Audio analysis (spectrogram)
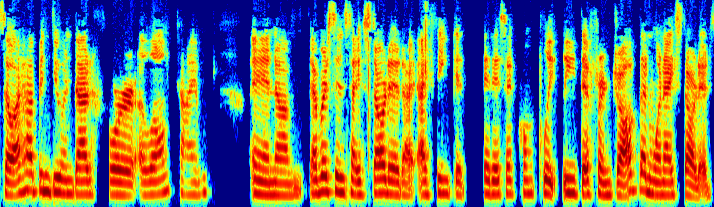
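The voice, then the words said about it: Argentine accent. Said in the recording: “I'm originally from Argentina, so that's why you might hear a crazy accent.”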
